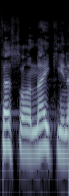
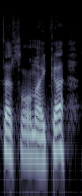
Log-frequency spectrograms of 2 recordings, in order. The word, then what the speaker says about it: Thessaloniki: And that's how a Greek person who came into my church one time said, that's how it's pronounced. That's the way they say it in Greece. Say it Thessaloniki, not Thessalonica.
